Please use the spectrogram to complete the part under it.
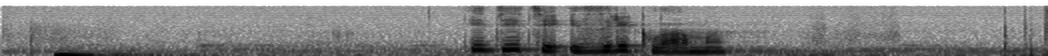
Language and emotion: Russian, neutral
